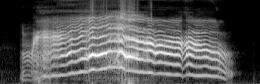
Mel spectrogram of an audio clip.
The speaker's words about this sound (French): Tout à coup, Roya a entendu un rugissement derrière son dos.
